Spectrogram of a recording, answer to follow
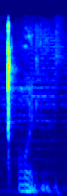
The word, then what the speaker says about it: Xolie: I was like, it means Zulu princess, Ndebele princess, whatever you want, but it's pronounced Oli.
